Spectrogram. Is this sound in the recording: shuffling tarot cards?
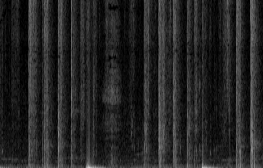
yes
